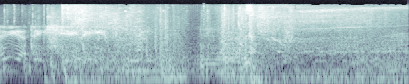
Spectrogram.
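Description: An energy blade hums and swooshes.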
